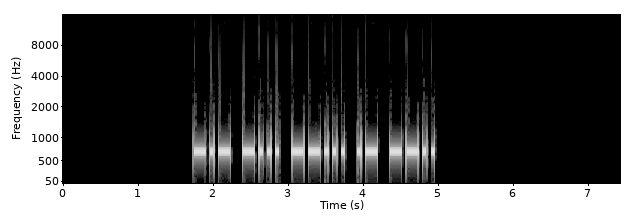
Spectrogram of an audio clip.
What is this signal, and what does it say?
Morse code, heard as a keyed tone, about 22 wpm, 700 Hz. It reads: KB7AZ
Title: USA Call Signs - 5 Characters - Repeated 3x - 22wpm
